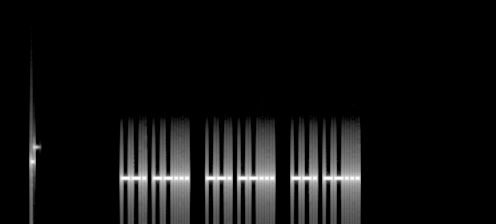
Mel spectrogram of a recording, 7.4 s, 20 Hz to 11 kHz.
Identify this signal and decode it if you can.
Morse code, heard as a keyed tone, about 30 wpm, 700 Hz. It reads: G7 G7 G7
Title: Callsign Prefixes for Top 25 DXCC - Repeated 3x - 30wpm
